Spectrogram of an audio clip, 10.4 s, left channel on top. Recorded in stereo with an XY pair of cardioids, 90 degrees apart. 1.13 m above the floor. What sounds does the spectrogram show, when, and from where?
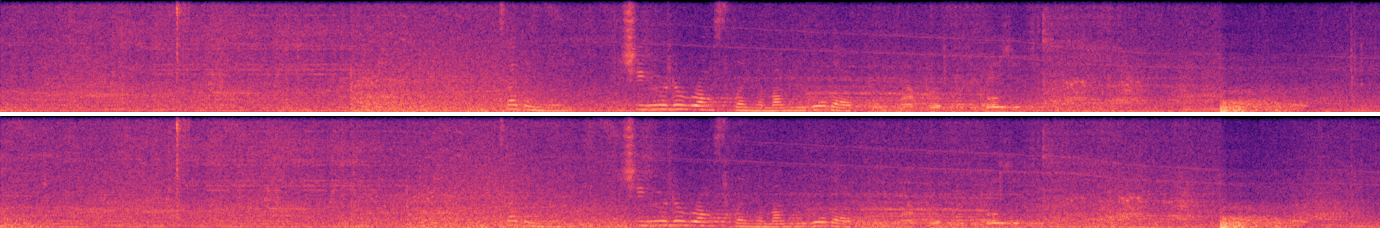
1.3 s a dropped coin: 15° right, 1.3 m
3.7 s a woman speaking: 20° left, 5 m
6.5 s writing: 20° left, 5.5 m
9.1 s an explosion: straight ahead, 0.7 m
